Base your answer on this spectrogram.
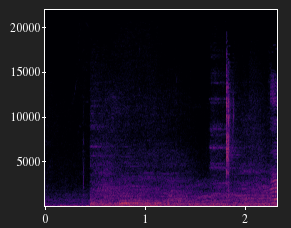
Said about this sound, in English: They're all going to come down now. This is the end. But this is the satisfying part of stage managers. Everybody loves ripping up the tape in the rehearsal room on the last day.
